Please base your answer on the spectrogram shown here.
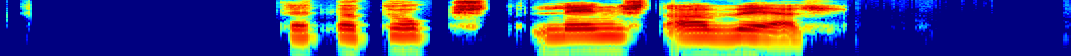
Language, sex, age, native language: Icelandic, male, 7, Icelandic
